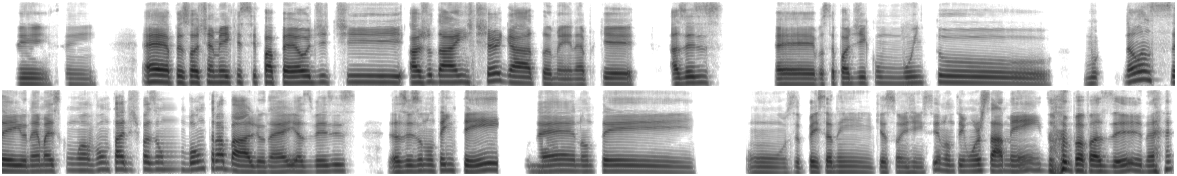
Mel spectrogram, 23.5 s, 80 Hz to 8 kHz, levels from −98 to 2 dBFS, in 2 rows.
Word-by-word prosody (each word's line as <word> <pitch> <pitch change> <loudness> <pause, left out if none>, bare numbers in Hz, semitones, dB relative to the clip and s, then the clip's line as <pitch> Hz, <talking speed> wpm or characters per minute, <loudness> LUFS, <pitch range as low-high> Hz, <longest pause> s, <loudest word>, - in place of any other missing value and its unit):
Sim, 145 -2 -4
sim. 135 -1 -13 0.4
É, 190 -1 +8
a 180 - +5
pessoa 175 0 +3
tinha 175 +1 -1
meio 175 0 +2
que 170 - -10
esse 175 0 -7
papel 170 0 +5
de 175 +2 -8
te 175 0 -3
ajudar 180 +1 +5
a 180 - +5
enxergar 180 -2 +2
também, 140 -3 -4
né, 135 0 -3
porque, 145 +2 -1 0.3
às 145 +1 0
vezes, 165 0 -1 0.5
eh, 140 0 +1
você 140 0 -7
pode 155 +1 -1
ir - - -7
com 165 +1 -10
muito 160 - -3 0.3
mu 155 +1 -7 0.2
não 200 +6 +3
anseio, 170 -11 +2
né, 155 +1 0
mas 160 0 -1
com 180 - -18
uma 175 0 -3
vontade 195 +2 -1
de 185 - -23
fazer 200 -2 -2
um 195 0 -9
bom 195 +3 -2
trabalho, 170 -11 +3
né, 145 +1 0
e 155 - 0
às 145 -1 -4
vezes 160 +2 -4 0.3
às 140 0 -1
vezes, 155 0 -1
eu - - 0
não 165 0 -3
tempo, 170 +1 -3 0.7
né, 155 +2 0
não 155 -1 -6
tem 150 -4 -3 0.5
um 130 -1 -6 0.2
pensando 140 0 0
em 140 -2 -6
questões 135 +1 -6
de 135 - -7
ensino, 130 +5 -6
não 160 - -4
tem 155 0 -4
um 155 - -6
orçamento 160 +1 +1 0.2
para 170 -1 +7
fazer, 155 +1 +3
né, 150 0 0
160 Hz, 165 wpm, -23 LUFS, 145-175 Hz, 0.7 s, É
